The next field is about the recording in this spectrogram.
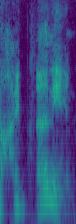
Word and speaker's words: Hibernian: The Hibernian question? – I feel like I said this wrong, too. – No, you nailed it.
